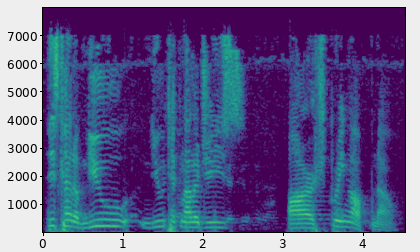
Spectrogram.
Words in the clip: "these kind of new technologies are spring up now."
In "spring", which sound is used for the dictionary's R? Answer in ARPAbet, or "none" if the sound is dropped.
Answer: R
